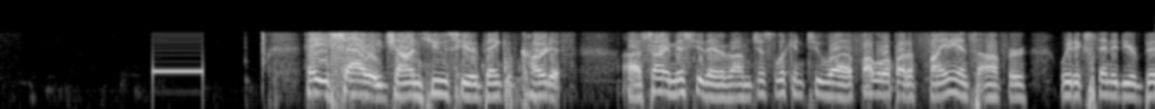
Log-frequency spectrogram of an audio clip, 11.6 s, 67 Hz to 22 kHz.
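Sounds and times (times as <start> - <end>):
voicemail tone electronic beep: 1.5 - 2.0
speech: 3.1 - 11.5.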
